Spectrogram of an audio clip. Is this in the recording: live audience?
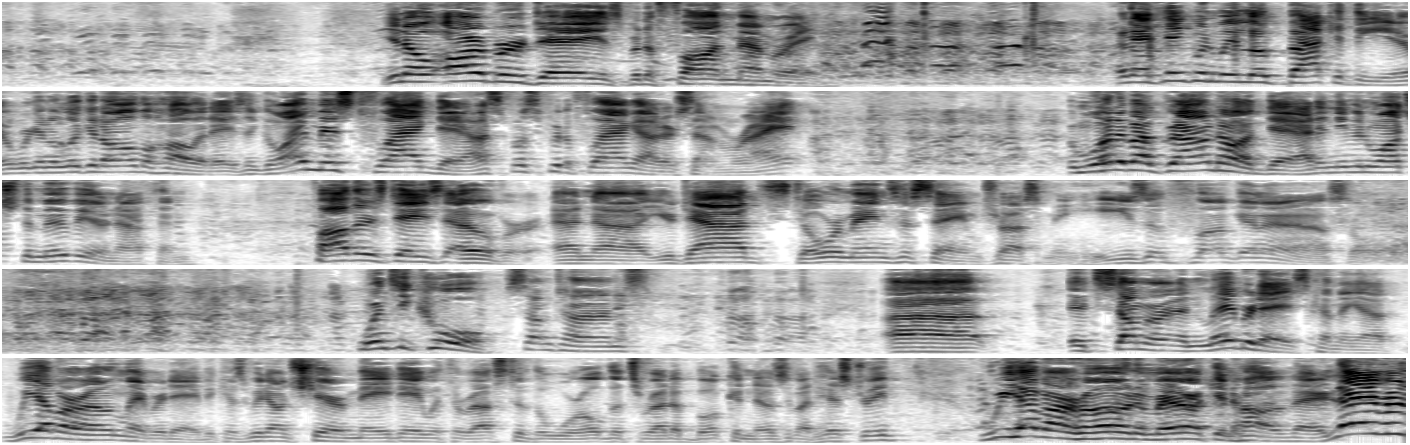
yes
